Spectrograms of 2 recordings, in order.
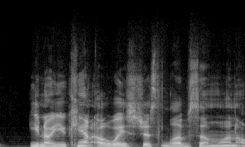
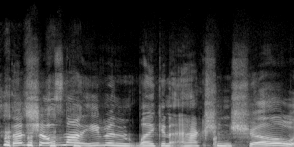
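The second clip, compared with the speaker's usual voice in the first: incredulous retort; 9 semitones higher, 4 dB louder than usual. Retold or imitated. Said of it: "And I was like".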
